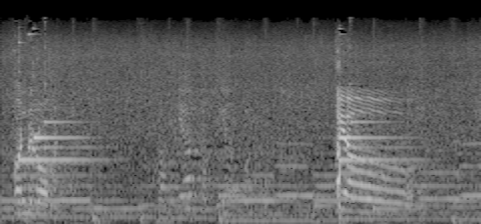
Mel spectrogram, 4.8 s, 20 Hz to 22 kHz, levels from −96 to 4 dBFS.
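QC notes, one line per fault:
0.87–0.90 s and 3.35–3.38 s, damaged data in a compressed stream: two brief bursts of roughly 33 ms each. Corrupted bytes in the encoded stream make the decoder misread those frames and lose sync until it finds the next valid frame header. A plain dropout would leave a gap, and a bad splice would give a single sharp click, but this fault comes from the decoder losing its place in the stream.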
